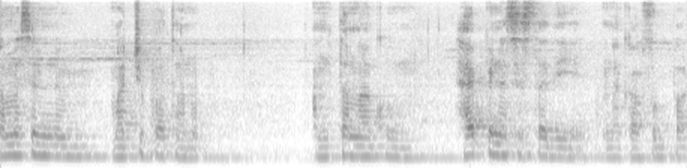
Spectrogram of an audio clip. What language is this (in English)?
Telugu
